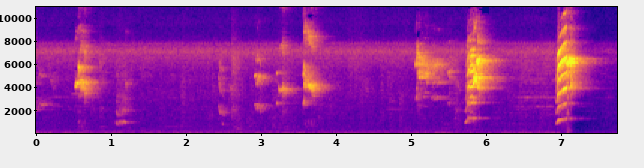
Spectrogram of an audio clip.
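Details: Red lory calling actively, giving a loose series of harsh, raspy shrieks of varying length, quiet at first and building to two loud, piercing screeches near the end, against a quiet background.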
